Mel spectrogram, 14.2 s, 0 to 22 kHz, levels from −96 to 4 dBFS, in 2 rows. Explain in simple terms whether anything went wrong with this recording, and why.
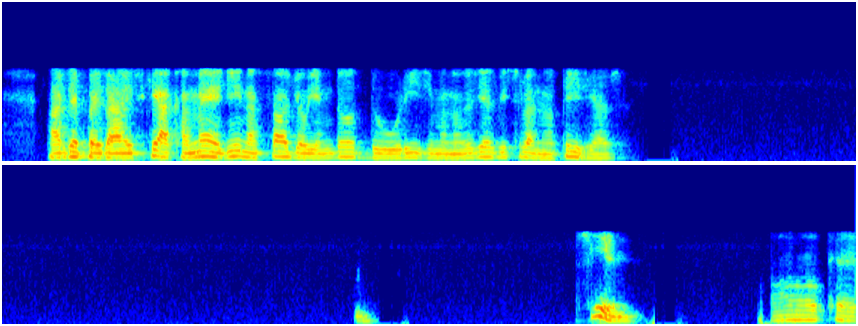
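The voice has been squeezed through the GSM full-rate codec, the coding used on early digital mobile phones, and the damage is plainly audible from start to finish. Nothing above 3.8 kHz survives, so the speech sounds narrow and phone-like, and there is a buzzy, gravelly roughness riding on it. A plain phone-line filter would only muffle the sound. Here the codec rebuilds the voice from a coarse pulse pattern, and that adds the rasp.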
